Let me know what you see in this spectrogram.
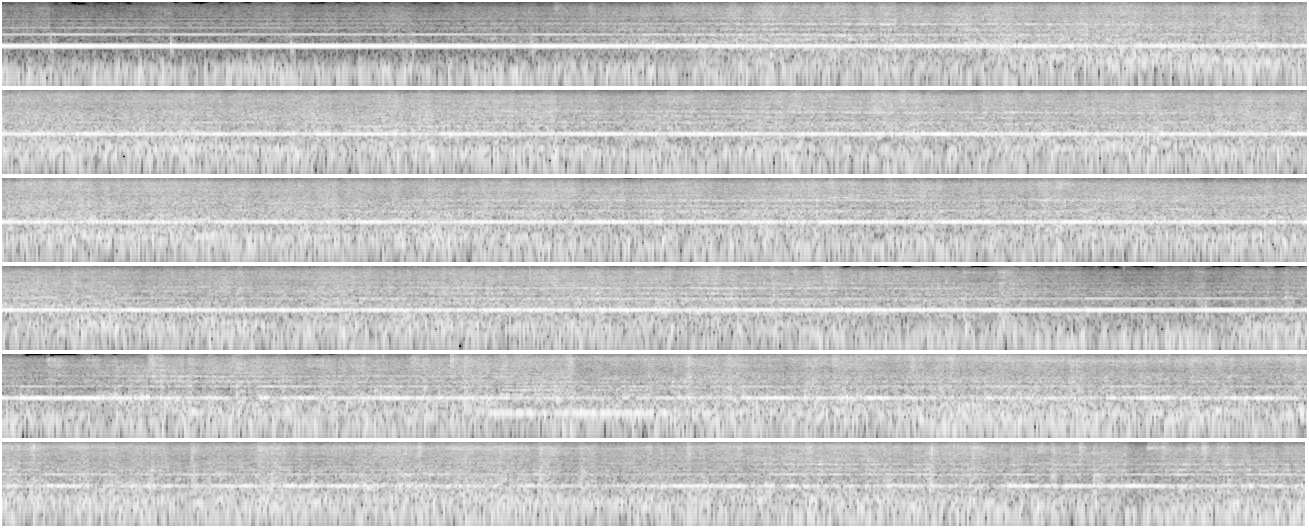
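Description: KRL Commuterline electric multiple-unit train running past over a level crossing, its wheels rumbling and clattering on the rails, starting about two seconds in and carrying on to the end. Under it the level-crossing warning signal sounds one steady tone.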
